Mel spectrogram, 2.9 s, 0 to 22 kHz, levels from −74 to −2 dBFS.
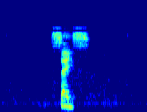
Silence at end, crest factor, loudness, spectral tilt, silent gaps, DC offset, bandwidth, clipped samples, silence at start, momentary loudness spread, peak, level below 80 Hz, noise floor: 1.15 s; 22 dB; -31 LUFS; -1.5 dB/octave; none; under 0.1%; 14 kHz; under 0.1%; 1 s; 13 LU; -16 dBFS; -82 dBFS; -71 dBFS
